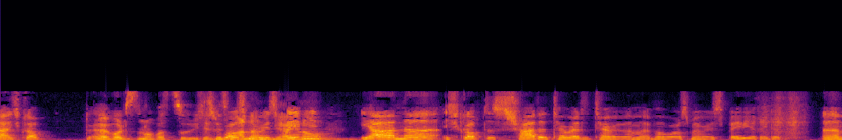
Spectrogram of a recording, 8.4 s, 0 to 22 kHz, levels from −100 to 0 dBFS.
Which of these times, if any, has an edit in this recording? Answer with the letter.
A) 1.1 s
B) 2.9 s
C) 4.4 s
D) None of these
C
